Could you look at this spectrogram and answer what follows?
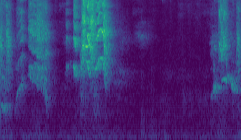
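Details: Pet parrot described as talking and in a happy mood, with Urdu and Hindi speech, gives harsh, noisy squawks in three bursts: two short ones at the start, a louder longer burst, then another after a quiet pause.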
